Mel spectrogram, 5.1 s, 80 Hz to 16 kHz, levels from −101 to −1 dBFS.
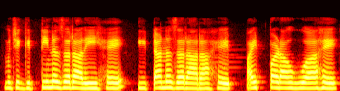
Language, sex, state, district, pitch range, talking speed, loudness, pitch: Hindi, female, Madhya Pradesh, Bhopal, 205-225 Hz, 175 wpm, -12 LUFS, 215 Hz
